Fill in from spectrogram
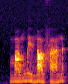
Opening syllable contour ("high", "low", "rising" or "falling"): high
